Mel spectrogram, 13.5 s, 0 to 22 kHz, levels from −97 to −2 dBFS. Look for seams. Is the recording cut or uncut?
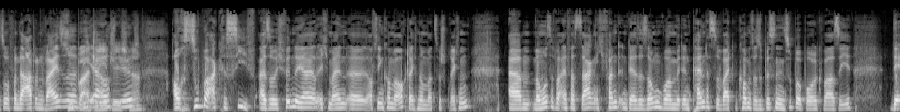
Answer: cut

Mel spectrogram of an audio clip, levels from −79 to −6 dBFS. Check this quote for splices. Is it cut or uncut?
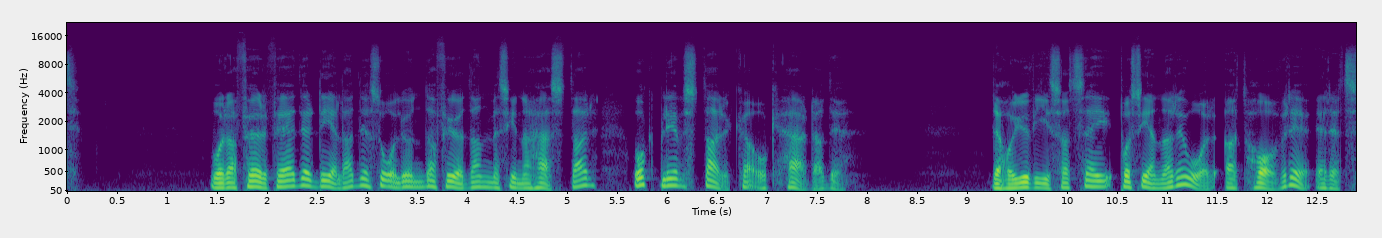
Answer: cut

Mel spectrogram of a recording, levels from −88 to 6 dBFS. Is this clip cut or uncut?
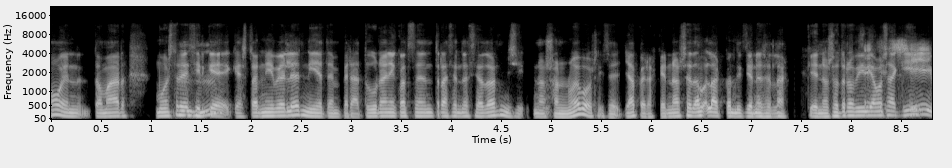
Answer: cut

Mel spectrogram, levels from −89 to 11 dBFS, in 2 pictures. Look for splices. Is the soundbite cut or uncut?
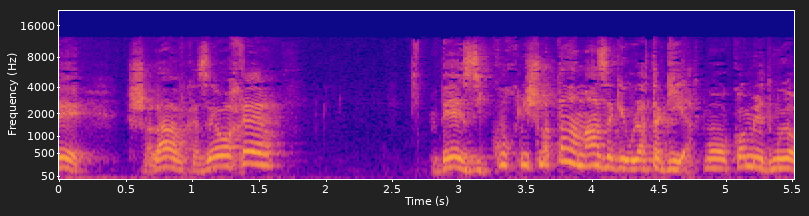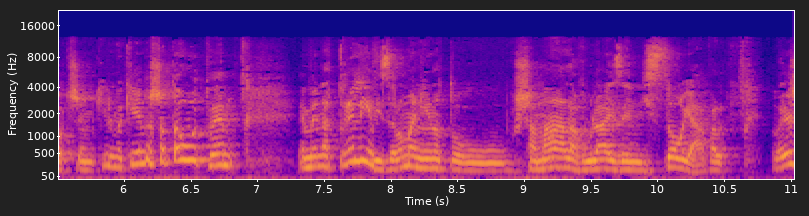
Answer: cut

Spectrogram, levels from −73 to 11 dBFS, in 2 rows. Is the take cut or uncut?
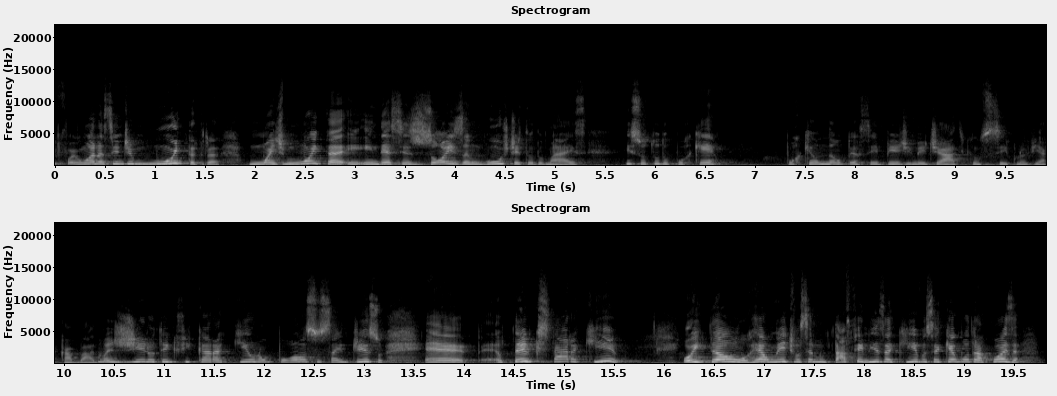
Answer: cut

